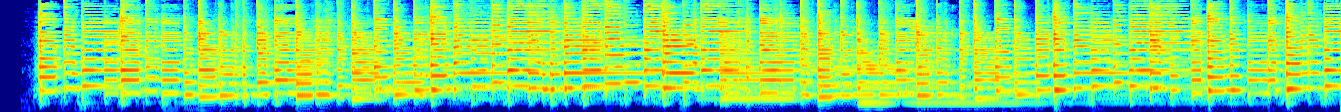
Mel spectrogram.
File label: mandolin; caitriona lagan; The Hunter's Purse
